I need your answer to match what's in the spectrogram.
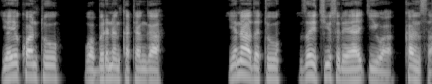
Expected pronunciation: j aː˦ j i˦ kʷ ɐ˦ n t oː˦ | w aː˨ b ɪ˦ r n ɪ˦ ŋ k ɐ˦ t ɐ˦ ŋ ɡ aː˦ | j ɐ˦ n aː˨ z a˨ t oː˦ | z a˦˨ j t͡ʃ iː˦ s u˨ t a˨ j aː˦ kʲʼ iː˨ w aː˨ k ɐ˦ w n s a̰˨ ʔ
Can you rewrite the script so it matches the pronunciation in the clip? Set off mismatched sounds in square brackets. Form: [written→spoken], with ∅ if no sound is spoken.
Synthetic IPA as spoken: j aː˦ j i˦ kʷ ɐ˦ n t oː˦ | w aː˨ b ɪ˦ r n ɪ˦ ŋ k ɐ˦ t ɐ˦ ŋ ɡ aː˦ | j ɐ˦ n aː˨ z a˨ t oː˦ | z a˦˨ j t͡ʃ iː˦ s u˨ [t→d] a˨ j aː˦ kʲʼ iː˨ w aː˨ k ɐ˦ [w→∅] n s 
